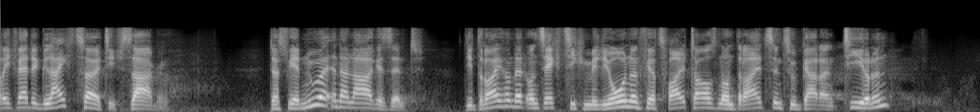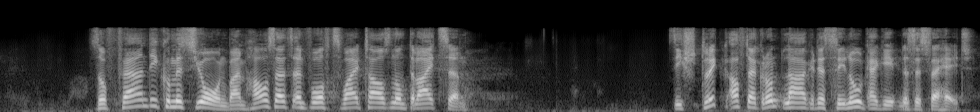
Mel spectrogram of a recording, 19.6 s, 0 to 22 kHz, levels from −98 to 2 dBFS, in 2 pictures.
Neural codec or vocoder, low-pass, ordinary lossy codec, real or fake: codec, 16 kHz, 1 kbps, X-Codec, HuBERT features, trained on LibriSpeech; none; none; fake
